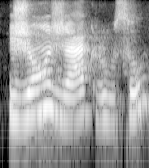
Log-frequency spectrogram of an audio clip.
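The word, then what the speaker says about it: Jean-Jacques Rousseau: philosophers that are mentioned in the book G Jean Jacques Russo this is the correct pronunciation Jean-Jacques Russo then John Locke and Montesquieu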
